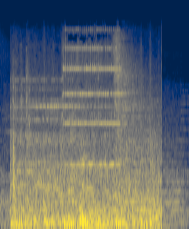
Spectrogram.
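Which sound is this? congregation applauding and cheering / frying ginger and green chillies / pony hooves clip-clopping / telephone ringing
telephone ringing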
